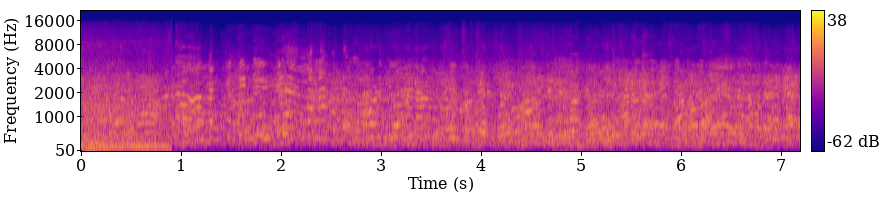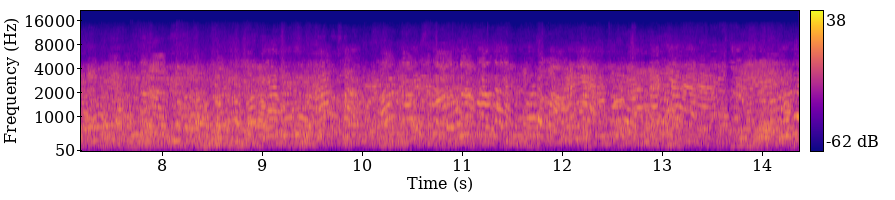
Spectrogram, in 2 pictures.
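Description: Many voices of a dense crowd shout and talk loudly at close range.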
